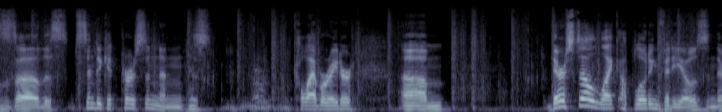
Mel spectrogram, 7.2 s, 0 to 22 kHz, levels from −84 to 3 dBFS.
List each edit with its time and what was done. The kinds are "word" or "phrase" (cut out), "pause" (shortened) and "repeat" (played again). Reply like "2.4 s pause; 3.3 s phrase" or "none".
none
